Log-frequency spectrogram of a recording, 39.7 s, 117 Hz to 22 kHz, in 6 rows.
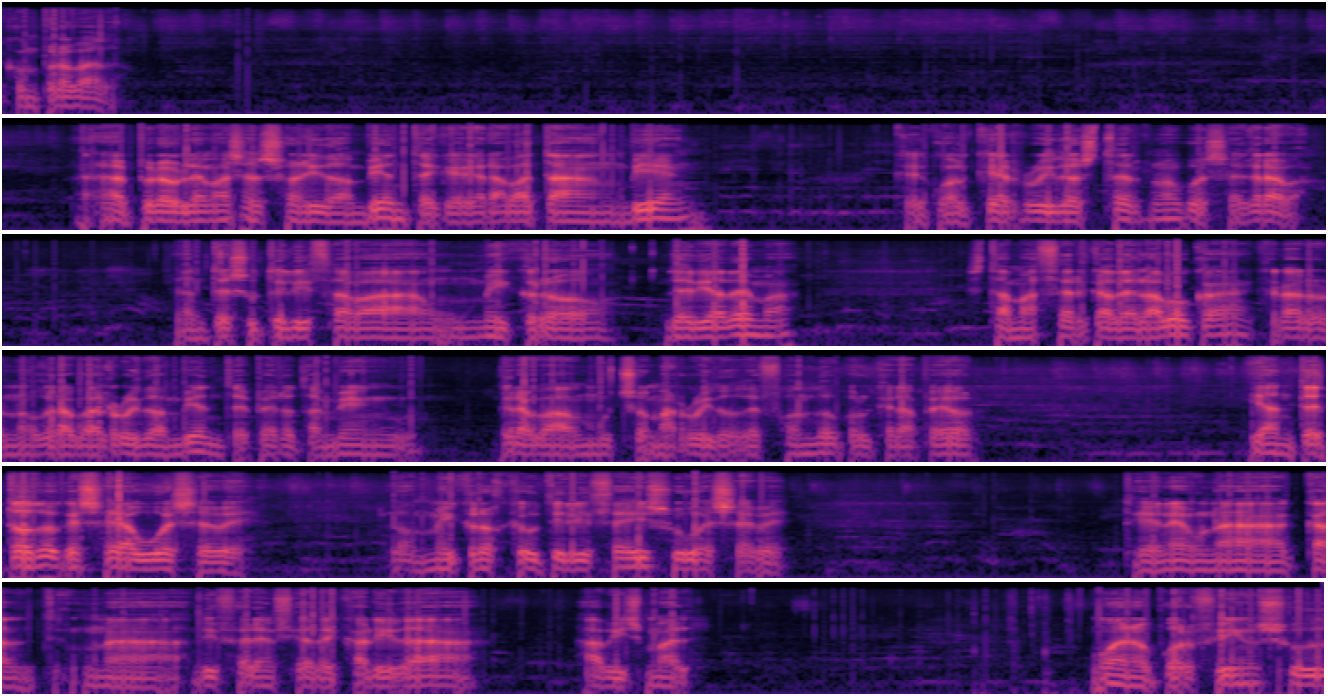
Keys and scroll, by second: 34.2-39.7 typing.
